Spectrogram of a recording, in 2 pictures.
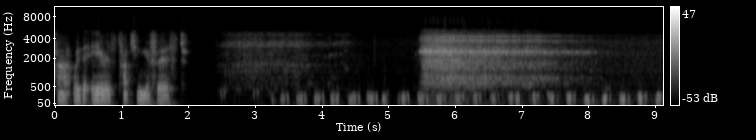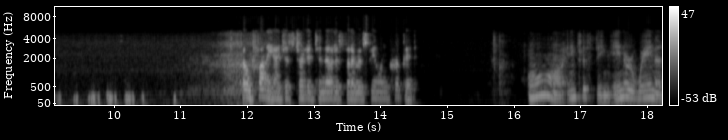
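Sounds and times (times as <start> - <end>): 
speech: 0.0 - 2.6, 5.5 - 6.1, 11.9 - 14.6, 16.6 - 18.2
person taking a long airy deep breath in and out: 2.5 - 12.2
deep thumping pulse like a heartbeat: 3.0 - 11.2.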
